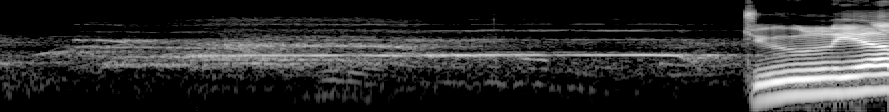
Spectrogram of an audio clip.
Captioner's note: audience cheering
